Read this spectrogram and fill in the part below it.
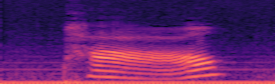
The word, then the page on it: pao: 3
